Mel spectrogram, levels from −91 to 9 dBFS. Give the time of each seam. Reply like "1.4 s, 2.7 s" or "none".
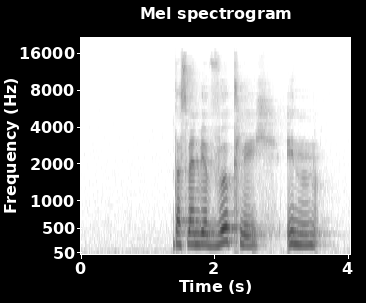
none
